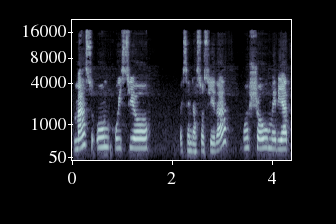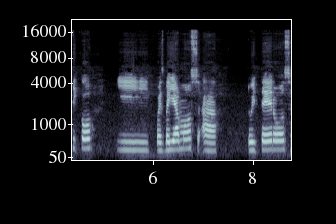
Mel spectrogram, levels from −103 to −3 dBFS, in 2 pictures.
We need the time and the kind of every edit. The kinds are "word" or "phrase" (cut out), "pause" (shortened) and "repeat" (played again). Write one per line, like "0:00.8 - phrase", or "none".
none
